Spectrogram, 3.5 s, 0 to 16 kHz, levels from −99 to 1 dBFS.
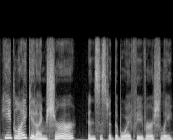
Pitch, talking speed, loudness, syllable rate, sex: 205 Hz, 155 wpm, -16 LUFS, 4.4 syllables/s, female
